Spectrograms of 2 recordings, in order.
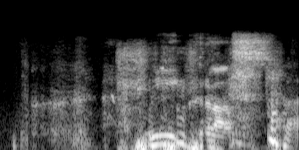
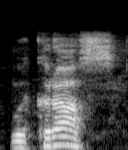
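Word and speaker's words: WIXOSS: However you're gonna pronounce that, you're pronouncing it wrong. We cross. Yeah, that. It pretty much starts with the we, and then the X starts the cross, but then the OSS is just there to kind of help you out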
